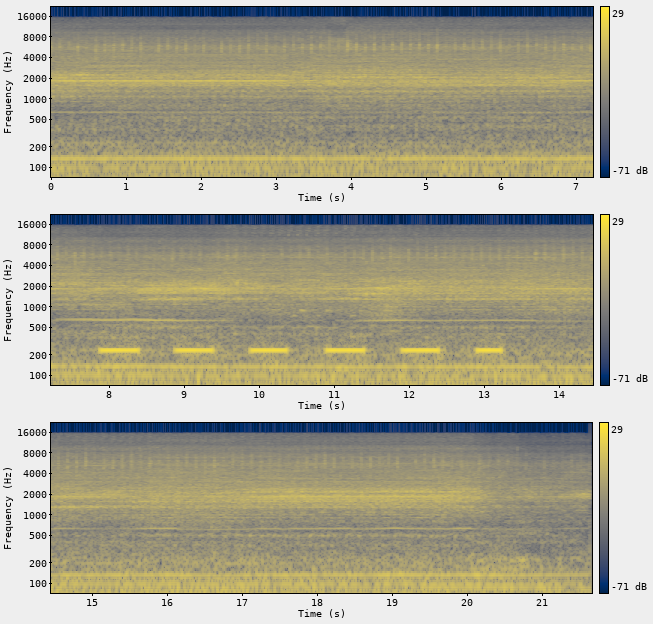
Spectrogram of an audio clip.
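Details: Nissan Juke engine running steadily with a faint tone, then six low pulsing knocks about a second apart; owner cannot identify the weird noise.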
